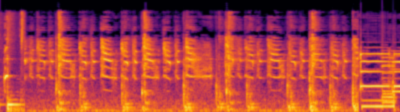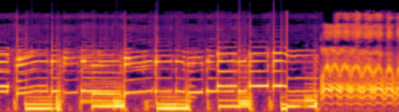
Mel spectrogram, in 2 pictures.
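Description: Plucked guitar music plays throughout, with no animal voice heard.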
